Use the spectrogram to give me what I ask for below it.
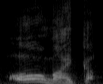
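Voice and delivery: high-pitched startled cry of disgust; retold scream. Germaphobe mourner shrieking at poop on his hand, high startled cry. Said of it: "and I screamed".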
